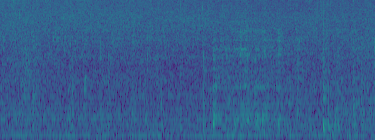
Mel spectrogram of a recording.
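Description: Festivals, fried dumplings, frying in hot oil, giving a steady dense sizzle with small crackles and pops, fairly quiet and close, with no talking.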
